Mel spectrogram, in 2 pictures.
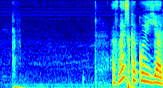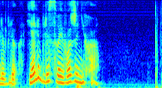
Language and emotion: Russian, positive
